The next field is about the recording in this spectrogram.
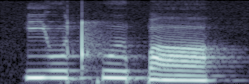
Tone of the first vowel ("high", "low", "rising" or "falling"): high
